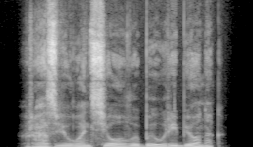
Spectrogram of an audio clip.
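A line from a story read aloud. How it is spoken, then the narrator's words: Whispered. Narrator (Russian): прошептал Петер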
